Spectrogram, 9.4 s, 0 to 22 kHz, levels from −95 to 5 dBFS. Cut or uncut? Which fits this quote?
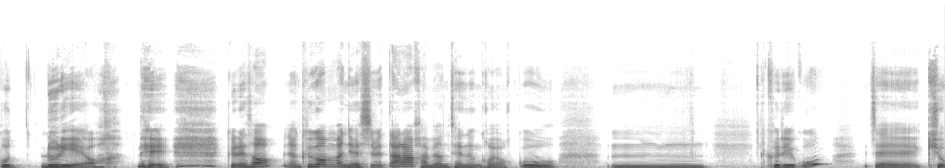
uncut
